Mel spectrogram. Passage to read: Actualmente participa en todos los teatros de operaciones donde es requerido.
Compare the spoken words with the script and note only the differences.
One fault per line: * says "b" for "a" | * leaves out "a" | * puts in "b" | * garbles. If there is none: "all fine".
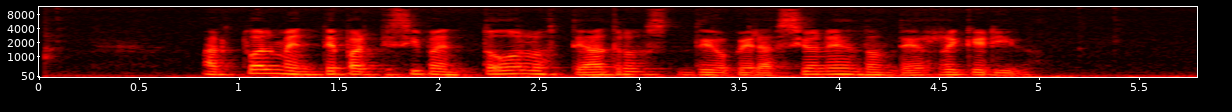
all fine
